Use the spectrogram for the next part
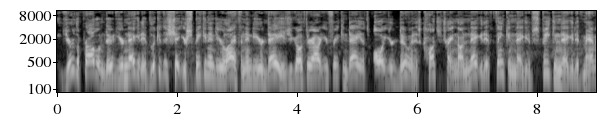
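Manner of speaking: re-enacting the moment he told him off; retold heated confrontation. Retold confronting negative coworker.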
